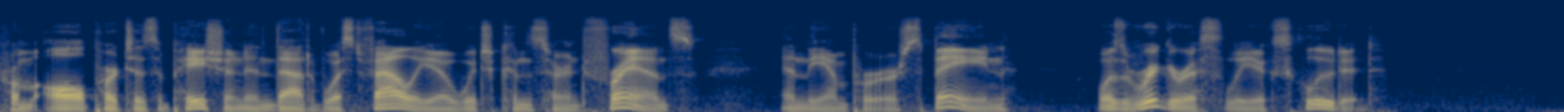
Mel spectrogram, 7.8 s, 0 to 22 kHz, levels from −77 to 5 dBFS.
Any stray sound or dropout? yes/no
no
